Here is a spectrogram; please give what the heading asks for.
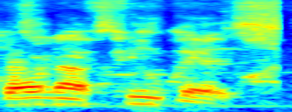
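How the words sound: It is pronounced the Latin way. "what we would call in Latin the term bona fides"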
